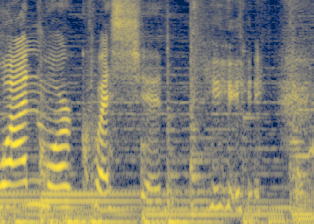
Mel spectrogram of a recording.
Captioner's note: giggling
